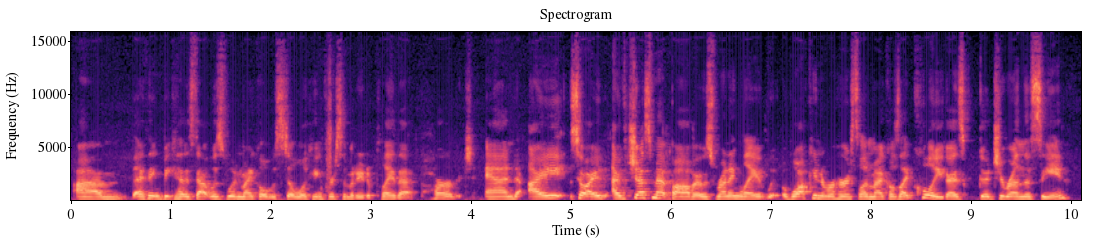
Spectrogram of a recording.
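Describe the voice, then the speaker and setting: A woman's voice: medium pitch, a little fast. A woman chatting casually in a group interview, giggly and talkative. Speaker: voice actor, interviewed cast member.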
